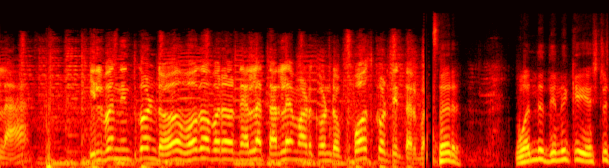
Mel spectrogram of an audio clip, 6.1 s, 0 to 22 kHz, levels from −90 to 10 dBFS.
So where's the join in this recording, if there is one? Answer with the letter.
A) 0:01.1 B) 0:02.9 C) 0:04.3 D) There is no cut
C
